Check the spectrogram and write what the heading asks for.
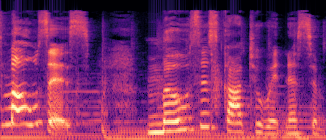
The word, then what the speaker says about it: Moses: It rhymes with roses, toeses. Did you guess it? It's Moses!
